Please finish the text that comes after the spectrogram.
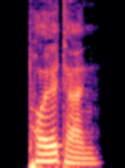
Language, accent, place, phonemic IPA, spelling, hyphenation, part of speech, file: German, Germany, Berlin, /ˈpɔltɐn/, poltern, pol‧tern, verb, De-poltern.ogg
- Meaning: 1. to rumble 2. to rant (To speak or shout at length in an uncontrollable anger.)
